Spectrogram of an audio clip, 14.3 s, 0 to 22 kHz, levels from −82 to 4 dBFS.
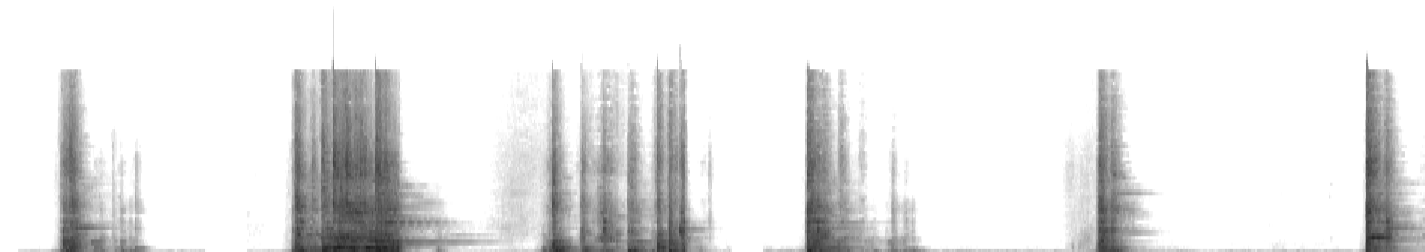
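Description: Compressed frames skipped at 3.99 s, 5.71 s, 6.85 s and 11.11 s: each time the everyday sound jumps forward, losing roughly a tenth of a second, or about two tenths at 6.85 s. The jump sizes point to whole 20 ms codec frames missing or rejected by the decoder, so the stream resumes a few frames later.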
